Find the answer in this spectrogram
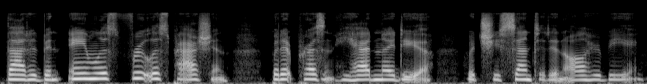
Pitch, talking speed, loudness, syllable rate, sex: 220 Hz, 185 wpm, -16 LUFS, 4.7 syllables/s, female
